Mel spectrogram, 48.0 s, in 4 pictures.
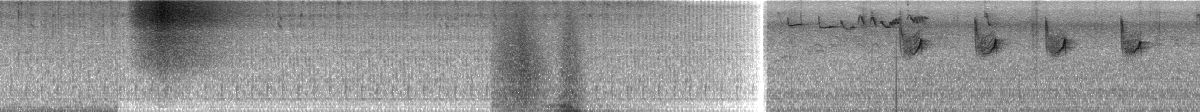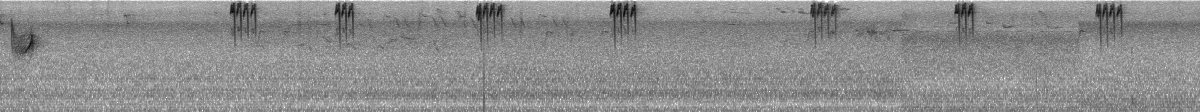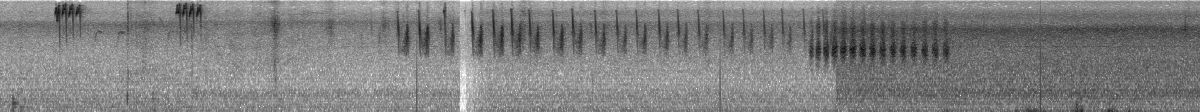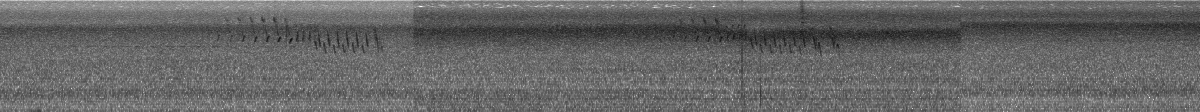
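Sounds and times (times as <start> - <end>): wild birds calling: 14.2 - 18.4, 27.7 - 33.8, 38.1 - 45.6.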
